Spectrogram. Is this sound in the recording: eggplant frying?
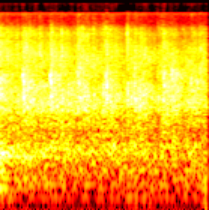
no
